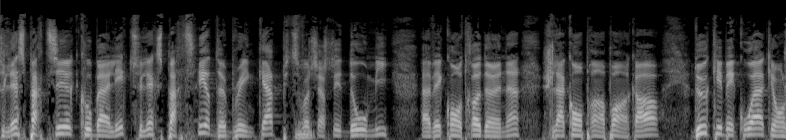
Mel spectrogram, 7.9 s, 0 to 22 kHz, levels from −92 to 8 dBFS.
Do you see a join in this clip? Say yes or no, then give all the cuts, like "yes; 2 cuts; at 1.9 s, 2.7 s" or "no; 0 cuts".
yes; 2 cuts; at 4.4 s, 6.9 s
